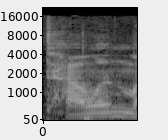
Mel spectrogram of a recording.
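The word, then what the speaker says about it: Talen: Talon? Like a... – Actually, it's cool. It sounds... Yeah, Talon, but it's T-A-L-E-N. Talon. Interesting. Not Talons, but Talon. Like Talon. I've never... – Well, he's got Talon.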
